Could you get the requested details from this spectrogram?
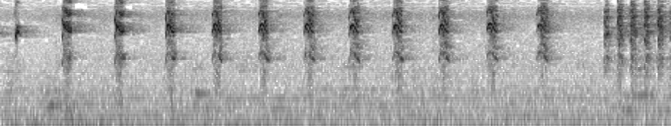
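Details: Long-tailed shrike mimicking sparrows in a long, rough song: evenly spaced harsh high chirps about three per second, ending in a rapid stuttering cluster of five notes.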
